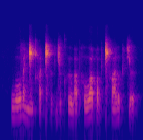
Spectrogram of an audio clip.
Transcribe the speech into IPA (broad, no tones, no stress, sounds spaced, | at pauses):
w oː v æ ŋ͡ǁ ə qʰ ɛ ǁʰ ə k d͡ʑ o kʰ ɵː w ɑ pʰ oː qʷ ɛ b ǁʰ ɑ ð o k t͡ɕ ə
